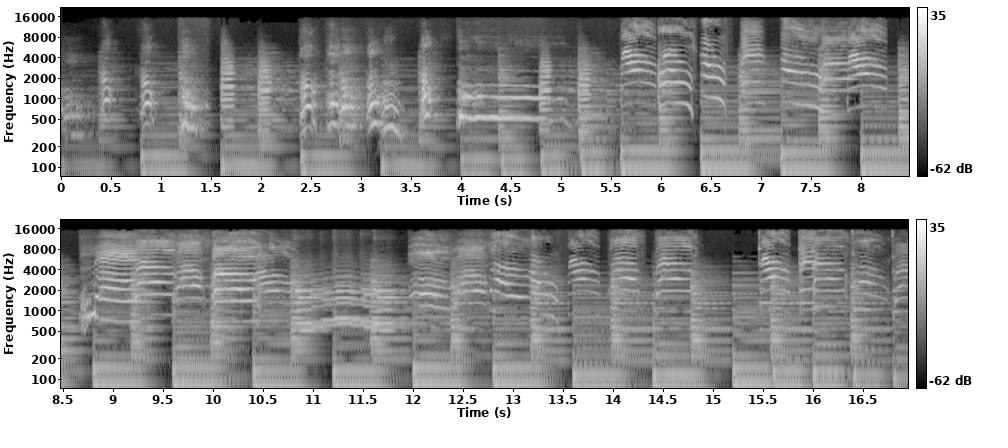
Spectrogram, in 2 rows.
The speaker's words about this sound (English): I love those …, right here on Alternative Talk, AM 11.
